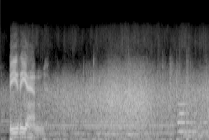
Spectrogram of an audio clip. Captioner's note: fire crackling; tense orchestral music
